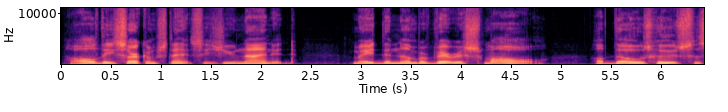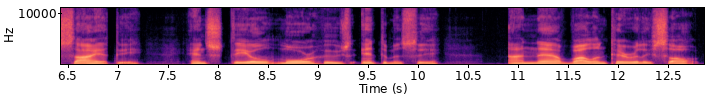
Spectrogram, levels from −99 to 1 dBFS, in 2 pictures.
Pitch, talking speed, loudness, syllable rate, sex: 120 Hz, 105 wpm, -18 LUFS, 4.0 syllables/s, male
